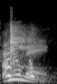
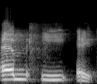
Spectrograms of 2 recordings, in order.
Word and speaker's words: Umeh: So it's Yume. It's Yume, Yes, right? it's It's Yume. It's not. Umeh.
